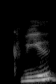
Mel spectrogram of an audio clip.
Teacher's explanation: And then the W everywhere just shifts to a V.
